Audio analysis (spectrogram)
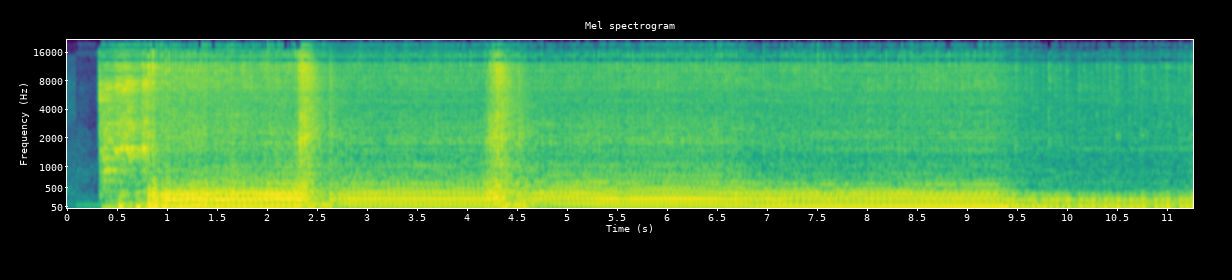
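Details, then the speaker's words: Triumph Bonneville SE 865 after fitting D&D Predator aftermarket silencers replacing stock units, started in garage: two sharp rev blips then a loud, deep booming idle, far louder than stock. "okay definitely a big difference it sounds bad in in here in the garage you have to say um it won't be quite as bad out in the open road"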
